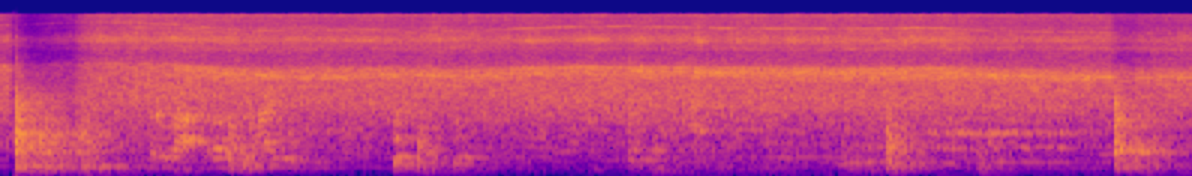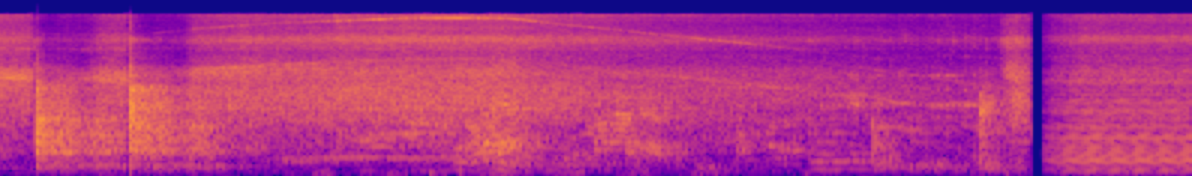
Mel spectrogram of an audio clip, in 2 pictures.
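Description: A heavy wooden door knocks and scrapes against its frame.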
